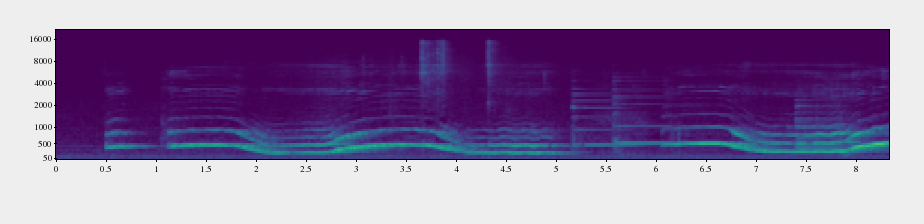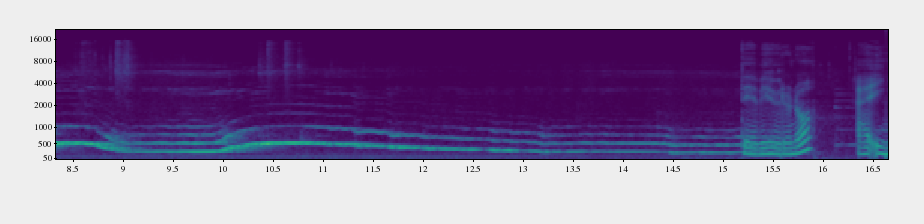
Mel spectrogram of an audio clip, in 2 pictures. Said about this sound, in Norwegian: Eller hun tar seg noen toner i vaskekjelleren der hun bor.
